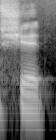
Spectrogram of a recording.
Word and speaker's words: Schiit: It's spelled SCHIIT. It's shit. It's pronounced shit audio.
